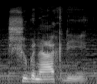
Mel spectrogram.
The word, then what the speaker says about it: Shubenacadie: is now nova scotia the name schubannockdi was a mispronunciation of the traditional migman name sebagonagadik meaning where the ground nuts grow today the waterway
